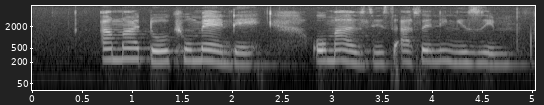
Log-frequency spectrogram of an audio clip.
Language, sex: Zulu, female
